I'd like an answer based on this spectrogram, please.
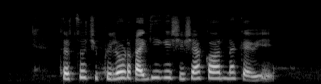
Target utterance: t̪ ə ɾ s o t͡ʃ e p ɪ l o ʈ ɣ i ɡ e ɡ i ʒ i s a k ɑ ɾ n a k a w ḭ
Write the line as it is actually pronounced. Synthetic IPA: t̪ ə ɾ t͡s o t͡ʃ e p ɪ l o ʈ ɣ a ɡ e ɡ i ʃ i ʃ a k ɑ ɾ n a k a w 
